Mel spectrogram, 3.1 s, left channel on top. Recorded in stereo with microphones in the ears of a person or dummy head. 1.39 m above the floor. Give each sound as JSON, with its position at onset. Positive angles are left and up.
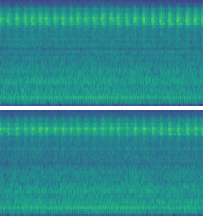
{"t": 0.0, "sound": "an insect", "side_deg": 30, "distance_m": 1.7}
